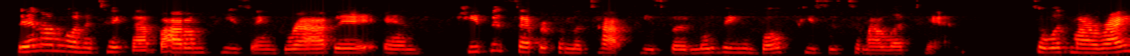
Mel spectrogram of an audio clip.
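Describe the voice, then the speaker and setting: An unremarkable speaking voice moves at a moderate pace. It has ordinary pitch variation. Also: woman. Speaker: beauty vlogger. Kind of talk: tutorial.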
